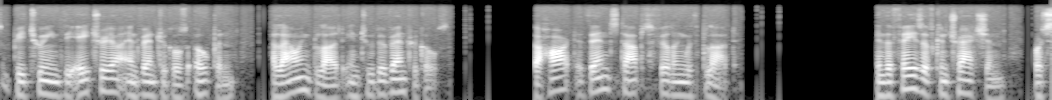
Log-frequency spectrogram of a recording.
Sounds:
Speech

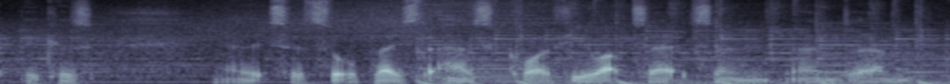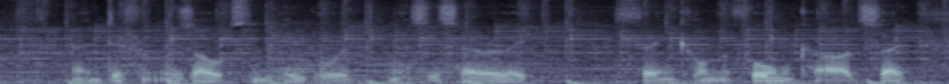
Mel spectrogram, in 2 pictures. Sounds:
Music, Speech

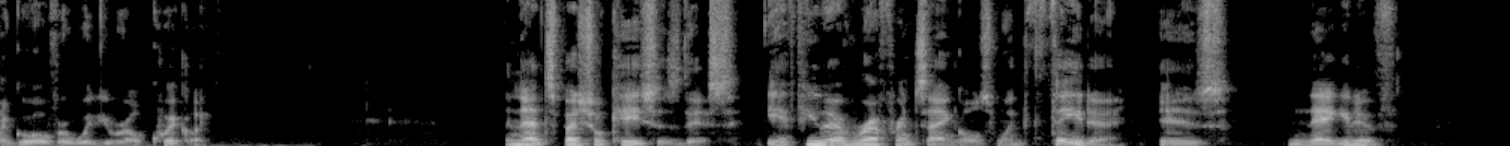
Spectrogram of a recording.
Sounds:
Speech

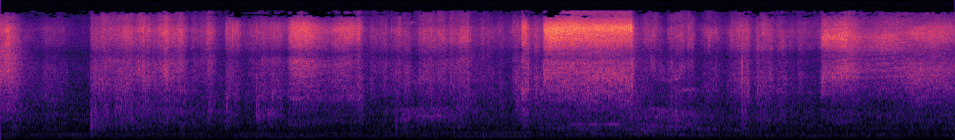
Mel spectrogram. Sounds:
Rub

